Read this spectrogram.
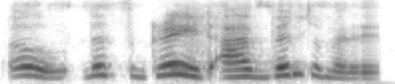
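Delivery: ordinary talk, nothing marked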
